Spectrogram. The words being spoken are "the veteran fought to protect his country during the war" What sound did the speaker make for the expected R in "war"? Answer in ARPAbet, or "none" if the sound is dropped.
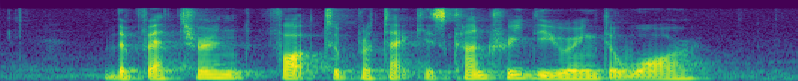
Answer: R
